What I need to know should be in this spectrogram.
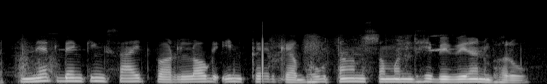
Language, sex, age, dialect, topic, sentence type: Maithili, male, 18-24, Eastern / Thethi, banking, statement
